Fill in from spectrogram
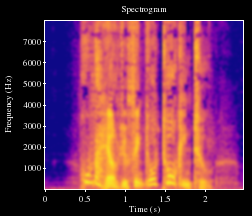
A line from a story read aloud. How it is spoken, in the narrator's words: Mirza exclaimed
